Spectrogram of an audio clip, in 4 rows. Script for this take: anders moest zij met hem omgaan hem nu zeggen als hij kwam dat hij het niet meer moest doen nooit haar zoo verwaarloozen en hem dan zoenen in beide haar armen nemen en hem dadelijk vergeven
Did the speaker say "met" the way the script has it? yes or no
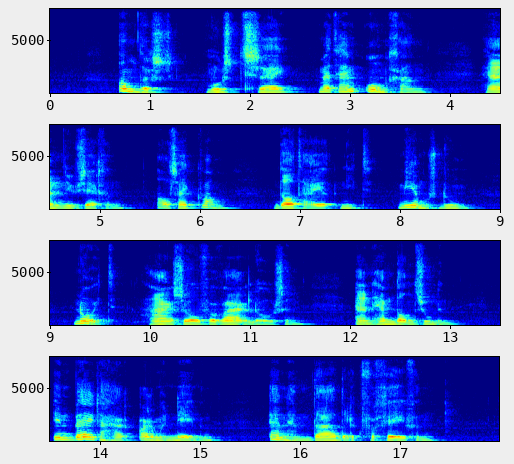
yes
